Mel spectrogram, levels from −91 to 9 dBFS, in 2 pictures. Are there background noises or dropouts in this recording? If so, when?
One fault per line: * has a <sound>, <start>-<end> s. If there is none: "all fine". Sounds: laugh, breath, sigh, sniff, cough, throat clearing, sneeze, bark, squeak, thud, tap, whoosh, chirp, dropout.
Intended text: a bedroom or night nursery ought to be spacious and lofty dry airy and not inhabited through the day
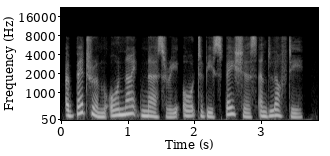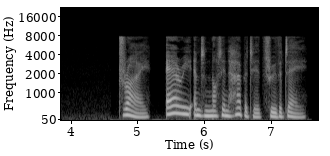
all fine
